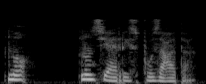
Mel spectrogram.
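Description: A woman's voice: fairly low pitch, unhurried, mellow, slightly rough, no room sound, exaggerated voice. A woman voicing a shy thirteen-year-old rich boy who grows boastful, in a storybook reading. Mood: earnest. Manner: shy, hesitant, then proudly boastful.

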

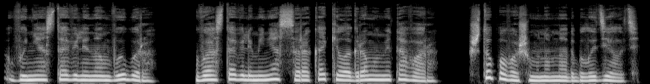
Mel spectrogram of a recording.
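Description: A woman's voice: mid-range voice, fairly even intonation, fast, mellow, dry recording, lightly acted. A woman voicing a young female paramedic who speaks in a defiant, pleading way, close to tears.

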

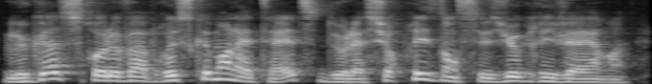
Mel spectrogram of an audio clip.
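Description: A man and host narrating a horror short story in an expressive, theatrical way. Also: mid-range voice, a little fast. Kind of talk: dramatic reading of a horror story.

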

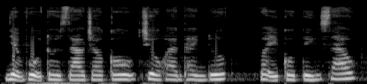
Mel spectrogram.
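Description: A woman's voice: on the high side, little pitch movement, normal speed, warm tone, big-room sound, natural voice. A woman voicing a cold, bossy male student who gives stern commands in a storybook reading.

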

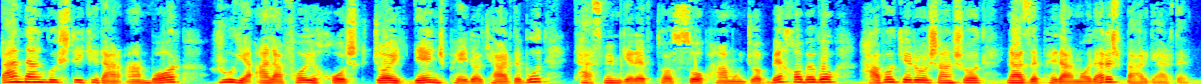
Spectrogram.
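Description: Woman telling a fairy tale aloud. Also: on the low side. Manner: relaxed spoken-colloquial storytelling. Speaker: audiobook narrator. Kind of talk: storybook narration.

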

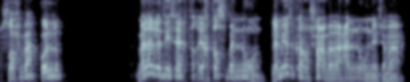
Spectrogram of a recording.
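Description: Bright-voiced man teaching a class. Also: fairly high pitch, expressive. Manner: questioning students, drawn-out quoting of verse. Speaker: Quran recitation teacher. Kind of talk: classroom lesson.

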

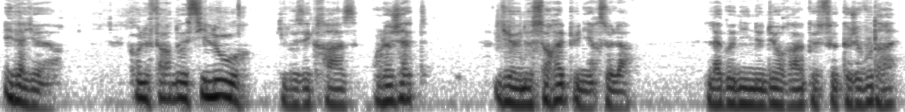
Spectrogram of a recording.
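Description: A man's voice: fairly low pitch, moderate pace, dark tone, slightly rough. A man voicing a proud, dutiful young noblewoman in an audiobook, reading her lines in an earnest, declamatory way. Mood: resigned.

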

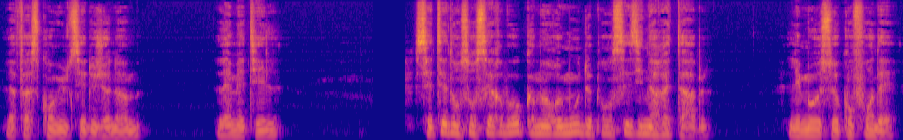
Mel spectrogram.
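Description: A man narrates a nineteenth-century-style novel in a measured, dramatic reading. His voice sits low and husky, with a dark, mellow tone. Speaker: audiobook narrator.

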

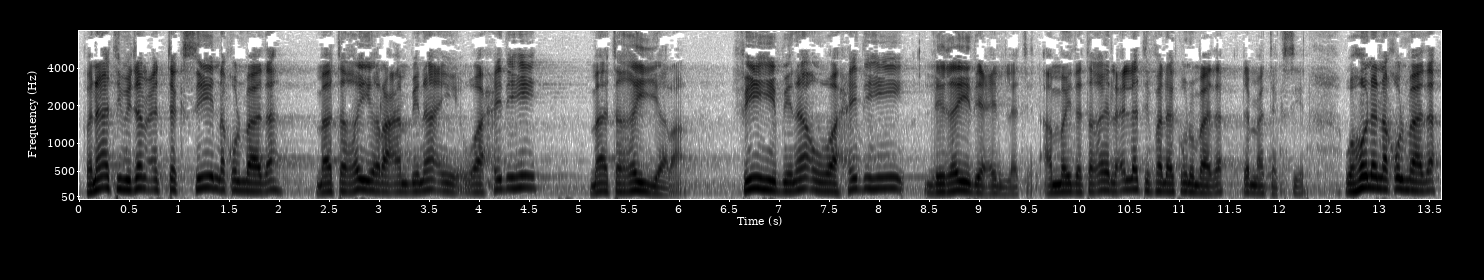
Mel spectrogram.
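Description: A man teaching Arabic grammar in a classroom lecture, asking rhetorical questions, answering them himself, and slowing down to spell out word forms. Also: a little high, darkish tone, in a large hall.

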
